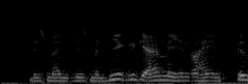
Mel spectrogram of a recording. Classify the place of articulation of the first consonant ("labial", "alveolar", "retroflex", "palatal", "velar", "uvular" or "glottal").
labial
